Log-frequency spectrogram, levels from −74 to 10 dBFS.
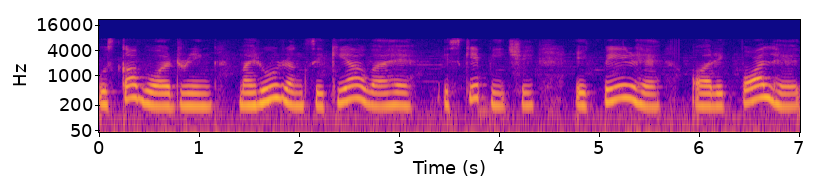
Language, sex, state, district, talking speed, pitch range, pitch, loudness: Hindi, female, Jharkhand, Ranchi, 145 wpm, 190-255 Hz, 200 Hz, -15 LUFS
